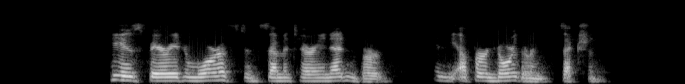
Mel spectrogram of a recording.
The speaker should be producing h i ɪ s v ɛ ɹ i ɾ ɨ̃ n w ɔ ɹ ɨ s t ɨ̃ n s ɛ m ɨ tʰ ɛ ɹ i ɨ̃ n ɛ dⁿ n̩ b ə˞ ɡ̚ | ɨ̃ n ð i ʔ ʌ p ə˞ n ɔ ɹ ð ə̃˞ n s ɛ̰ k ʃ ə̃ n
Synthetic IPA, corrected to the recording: h i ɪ z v ɛ ɹ i ɾ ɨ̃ n w ɔ ɹ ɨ s t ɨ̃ n s ɛ m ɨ tʰ ɛ ɹ i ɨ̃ n ɛ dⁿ n̩ b ə˞ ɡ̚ | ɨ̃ n ð i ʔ ʌ p ə˞ n ɔ ɹ ð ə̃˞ n s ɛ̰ k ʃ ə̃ n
